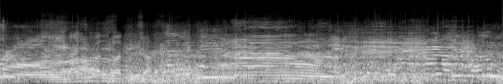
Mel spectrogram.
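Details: Moos from Sahiwal bull calves for sale at Raniganj market, Dinajpur, 15 August 2024. Several long, bending lows overlap one another against dense crowd noise and bargaining voices.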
